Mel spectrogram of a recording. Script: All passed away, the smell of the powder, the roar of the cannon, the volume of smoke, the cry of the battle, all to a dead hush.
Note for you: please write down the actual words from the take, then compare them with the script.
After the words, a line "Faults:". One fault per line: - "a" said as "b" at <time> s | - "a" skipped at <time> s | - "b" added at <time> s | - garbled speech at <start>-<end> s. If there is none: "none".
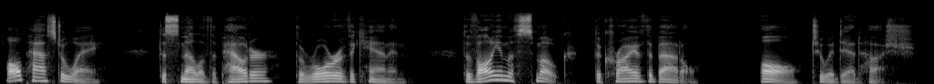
All passed away, the smell of the powder, the roar of the cannon, the volume of smoke, the cry of the battle, all to a dead hush.
Faults:
none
